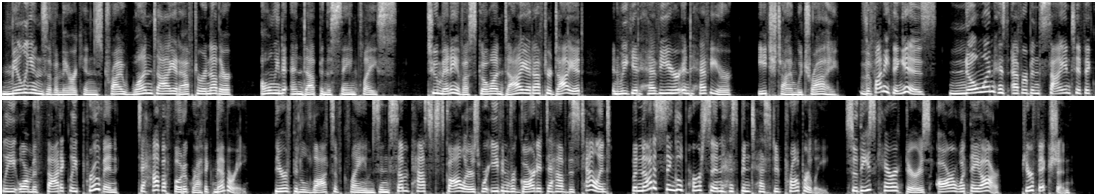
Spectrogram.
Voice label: 30s Female Narration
